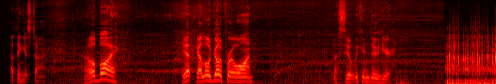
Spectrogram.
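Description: A small electric motor whines, rising and falling in short bursts.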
